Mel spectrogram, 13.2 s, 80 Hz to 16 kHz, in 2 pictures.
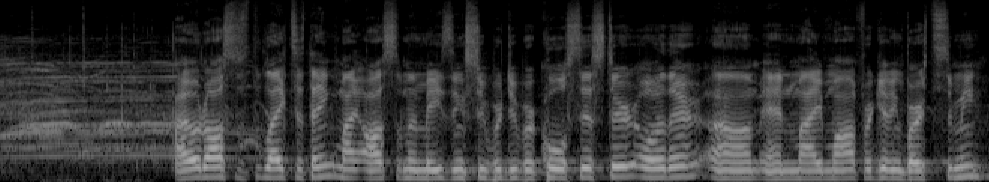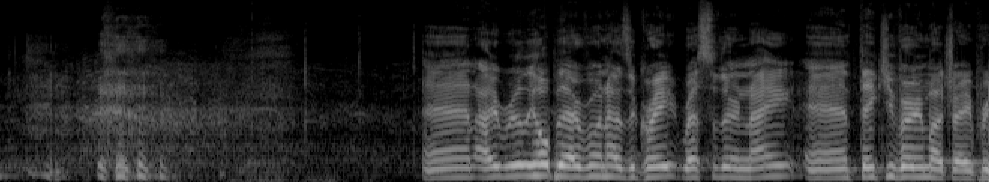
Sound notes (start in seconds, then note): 6.7 laughter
